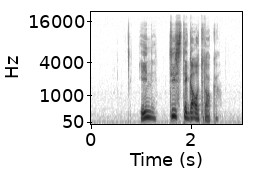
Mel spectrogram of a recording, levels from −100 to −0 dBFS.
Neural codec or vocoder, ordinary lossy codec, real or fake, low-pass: none; none; real; 19.8 kHz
